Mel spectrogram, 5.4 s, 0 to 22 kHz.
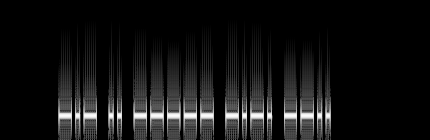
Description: Morse code, heard as a keyed tone, about 23 wpm, 700 Hz. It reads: KI0CZ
